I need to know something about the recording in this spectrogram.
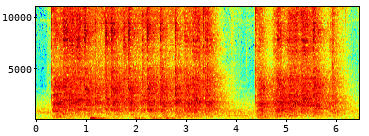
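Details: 2005 Yamaha TTR250 after a carburetor float needle that was too long and blocked fuel was replaced: the engine catches on the first try and settles into a lumpy, rising run with a couple of throttle blips, starting normally.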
